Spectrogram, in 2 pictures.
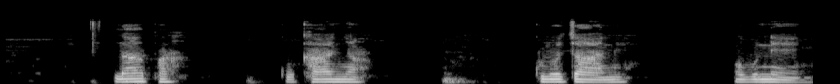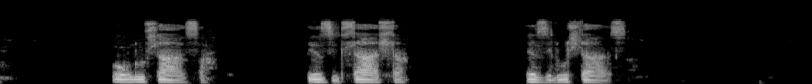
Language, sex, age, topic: North Ndebele, male, 18-24, education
